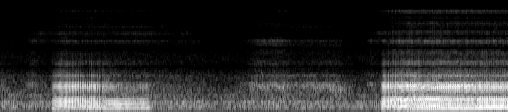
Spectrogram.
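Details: Loud, rumbling, buzzy snores on each breath with softer breathing between them; a dog snoring during sleep in a small room.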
